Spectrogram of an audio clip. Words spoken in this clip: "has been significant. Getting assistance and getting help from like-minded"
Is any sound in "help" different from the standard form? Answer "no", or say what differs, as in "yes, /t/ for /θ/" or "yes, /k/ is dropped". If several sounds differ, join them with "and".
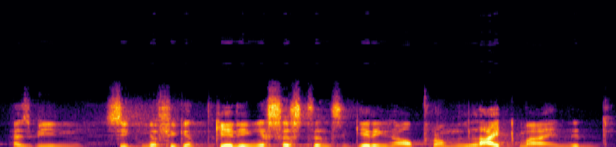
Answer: yes, /l/ is dropped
